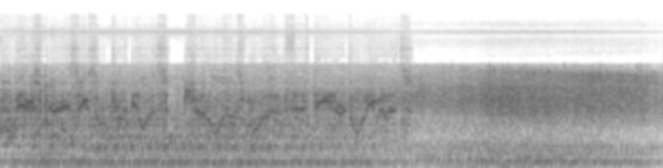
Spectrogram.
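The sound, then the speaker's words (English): An airplane sound effect: a loud, steady roar of an airplane flying overhead fills the whole stretch, a dense low rumble with whining engine tones above it, easing only slightly near the end. “Who is flying this plane?”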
